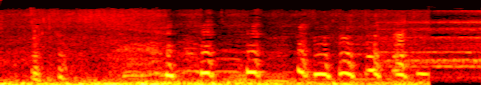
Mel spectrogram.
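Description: Men's voices and laughter, faint and broken, over a low steady rumble.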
